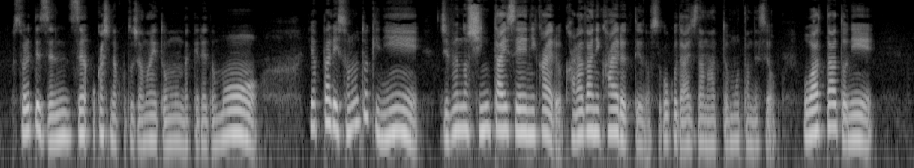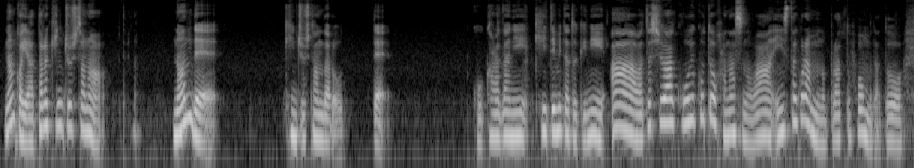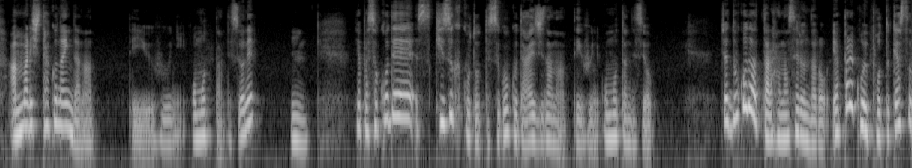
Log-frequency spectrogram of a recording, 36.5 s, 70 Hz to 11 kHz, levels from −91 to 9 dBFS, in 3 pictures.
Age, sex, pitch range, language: 20-39, female, 160-225 Hz, Japanese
